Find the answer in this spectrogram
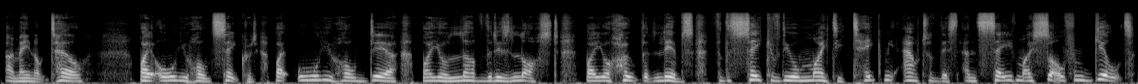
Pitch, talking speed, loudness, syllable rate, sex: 165 Hz, 200 wpm, -20 LUFS, 4.8 syllables/s, male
